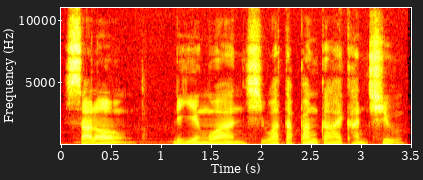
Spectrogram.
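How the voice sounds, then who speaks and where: A man's voice: mid-range voice, fairly even intonation, measured pace, music in the background, lightly acted. An actor with a Taiwanese accent playing a devoted, earnest young island man in love in a literary radio drama. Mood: tender.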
